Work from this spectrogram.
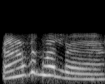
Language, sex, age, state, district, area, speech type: Hindi, female, 60+, Bihar, Madhepura, rural, conversation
